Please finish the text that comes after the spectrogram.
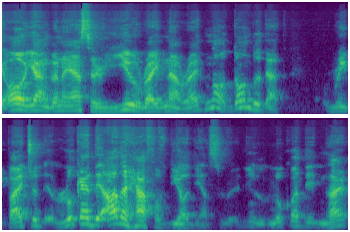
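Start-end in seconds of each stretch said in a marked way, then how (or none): none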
